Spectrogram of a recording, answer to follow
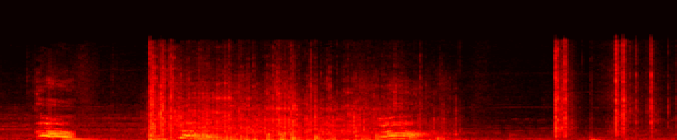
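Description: A man's pained cries and gasps over a film score that swells suddenly about a second in. Two sharp clicks near the end.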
